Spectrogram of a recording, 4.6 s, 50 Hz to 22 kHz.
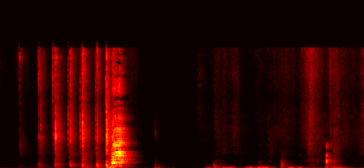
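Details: A pet macaw, born 5 May 2015, that the owner says can scream very loudly, lets out a run of harsh, rasping screeches building to one loud shriek, apparently angry, followed by a woman speaking softly.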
